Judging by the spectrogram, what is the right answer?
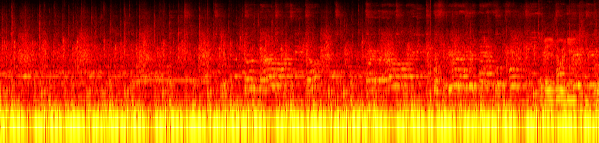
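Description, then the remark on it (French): An audience at a fashion show applauds steadily over loud music with a strong bass pulse as the models come out, the dense clapping continuing without a break for the whole stretch. “Et les applaudissements du public.”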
